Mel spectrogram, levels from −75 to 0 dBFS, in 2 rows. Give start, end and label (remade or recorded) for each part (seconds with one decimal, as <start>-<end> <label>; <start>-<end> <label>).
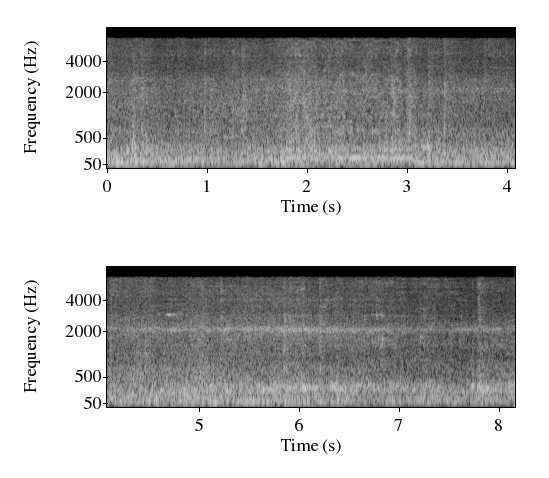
0.0-1.8 recorded; 1.8-3.1 remade; 3.1-8.2 recorded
